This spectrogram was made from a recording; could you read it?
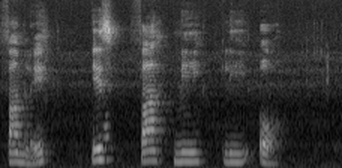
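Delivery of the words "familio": familio, weight put on the I. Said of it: "with the stress on the final I".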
